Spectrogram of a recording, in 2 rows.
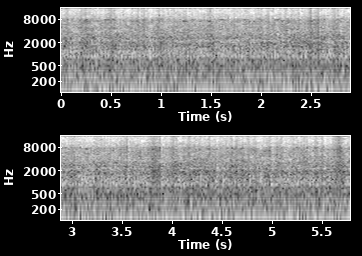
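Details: First start after new headers were installed, exhaust back under the car. Deep, steady V8 idle with a loud, even exhaust rumble, no ticks or leaks. Smoke is from silicone drying around the header. Normal idle.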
